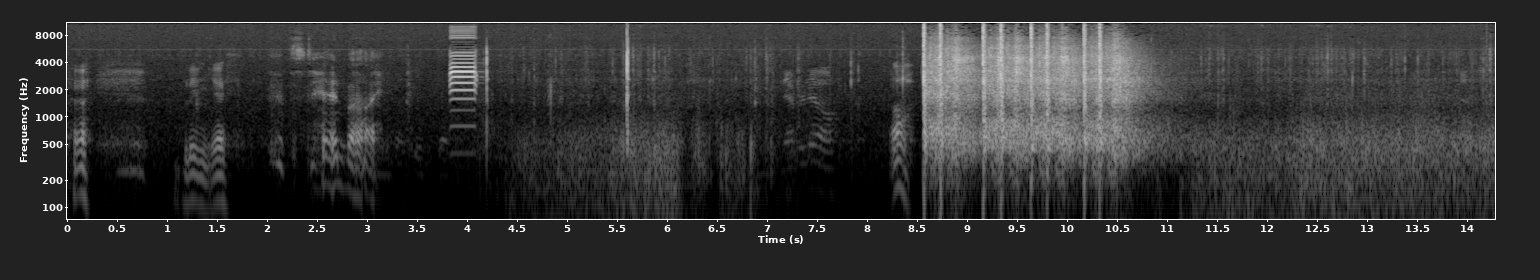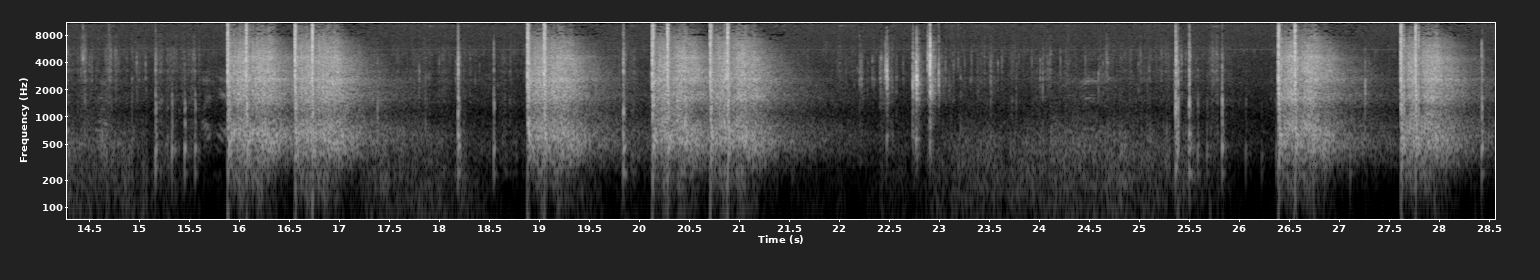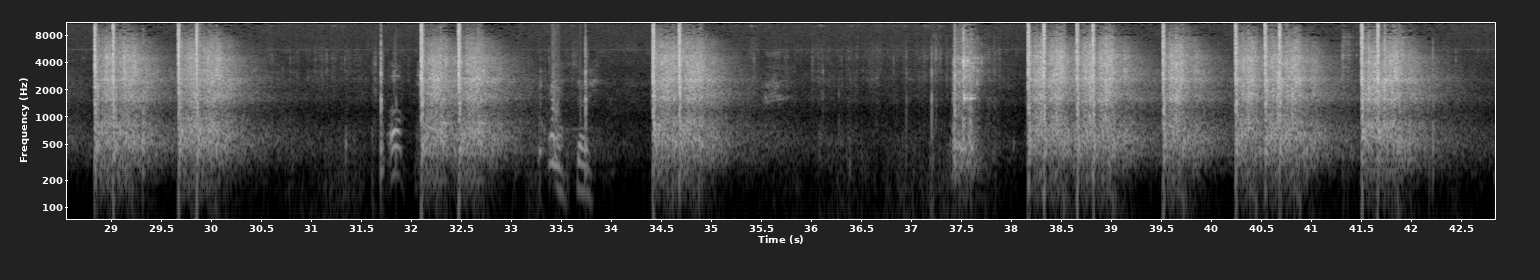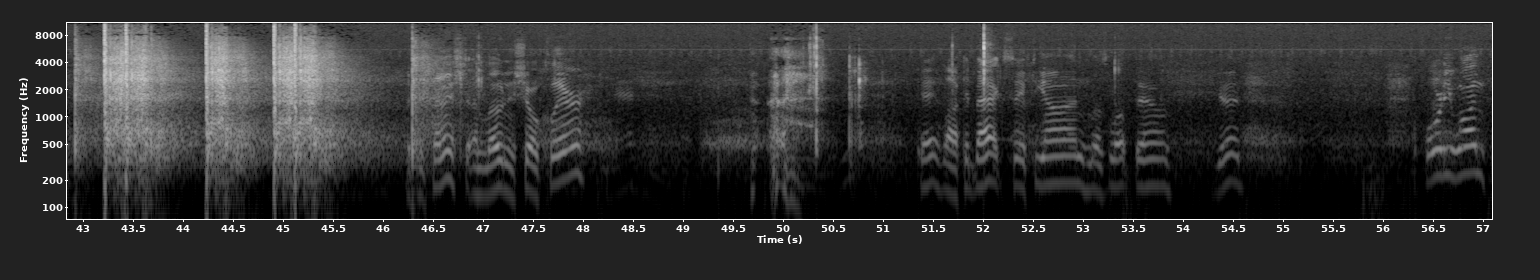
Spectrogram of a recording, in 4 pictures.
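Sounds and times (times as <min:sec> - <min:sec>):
rifle shots with echo: 0:08.6 - 0:11.0, 0:15.8 - 0:17.5, 0:18.8 - 0:21.7, 0:26.4 - 0:30.6, 0:32.0 - 0:33.2, 0:34.4 - 0:35.4, 0:37.4 - 0:46.8.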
